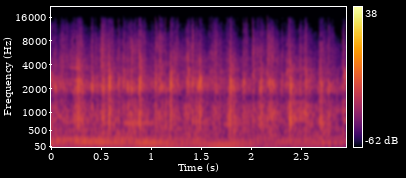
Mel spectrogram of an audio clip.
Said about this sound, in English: Give the Lord a hand clap if you learned something tonight. Yeah. Hallelujah.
